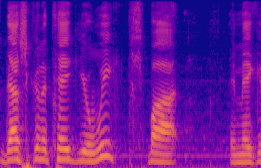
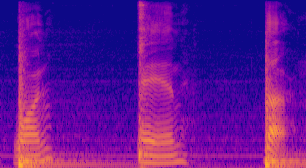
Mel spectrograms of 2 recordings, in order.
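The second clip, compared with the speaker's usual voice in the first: counting very slowly; 5 semitones lower, 5 dB louder than usual. Showing a drum student how slow to count the triplet fill-ins: counting very slowly. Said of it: "That's slow".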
